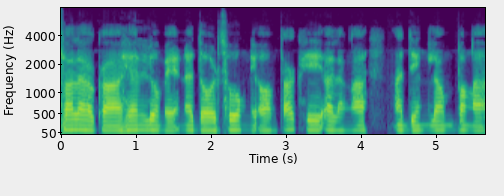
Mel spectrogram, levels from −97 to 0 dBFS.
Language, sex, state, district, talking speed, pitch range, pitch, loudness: Mizo, male, Mizoram, Aizawl, 180 wpm, 105-115 Hz, 110 Hz, -18 LUFS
